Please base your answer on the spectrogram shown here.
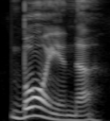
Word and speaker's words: Buena: It's pronounced Boina.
